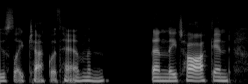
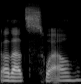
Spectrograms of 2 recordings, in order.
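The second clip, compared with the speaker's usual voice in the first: put-on play-acted, heavily dripping teenage-style sarcasm. Retelling a habitual teenage remark: imitating own sarcastic tone. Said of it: "very sarcastically all the time".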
